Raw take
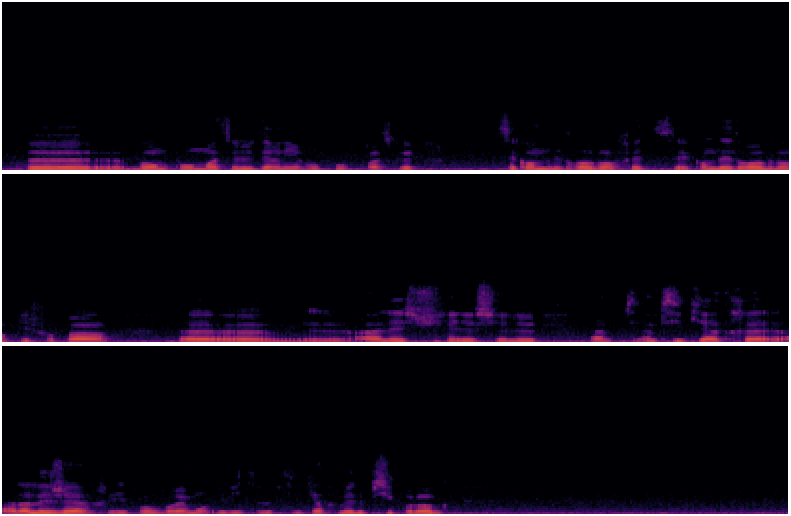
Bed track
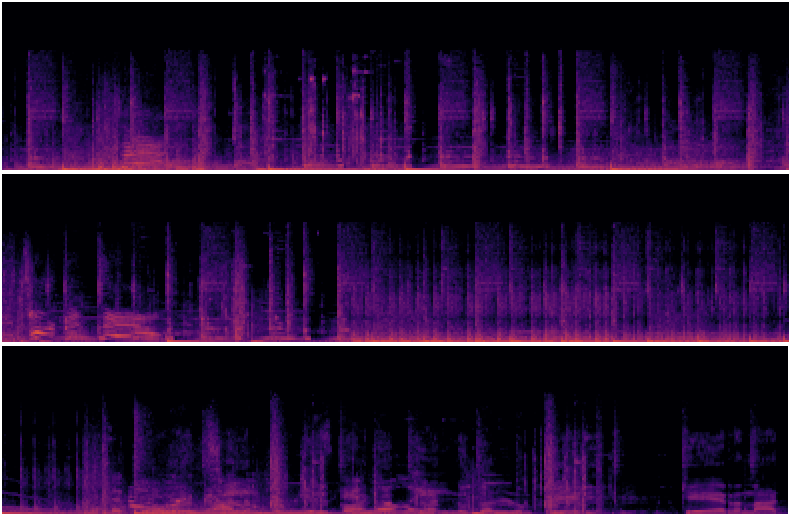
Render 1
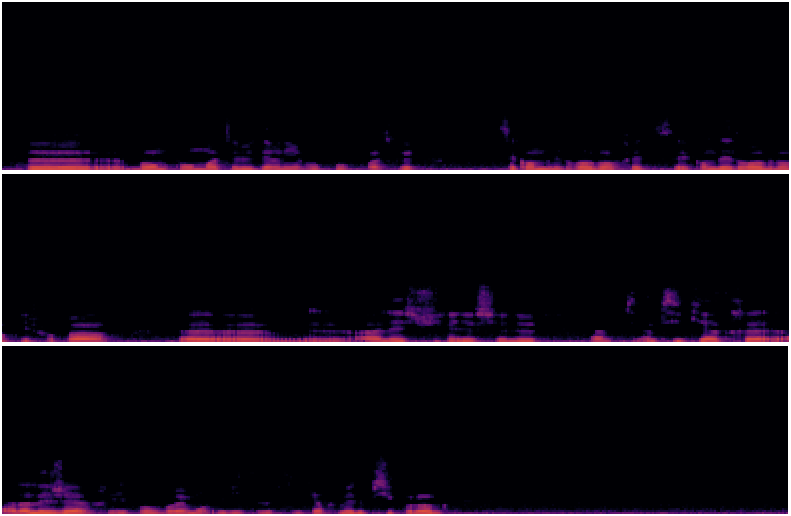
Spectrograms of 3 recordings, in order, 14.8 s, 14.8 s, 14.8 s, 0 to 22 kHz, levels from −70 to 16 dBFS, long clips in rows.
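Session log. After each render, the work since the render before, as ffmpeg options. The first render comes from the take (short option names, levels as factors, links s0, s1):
-af "afftdn=nr=7:nf=-46"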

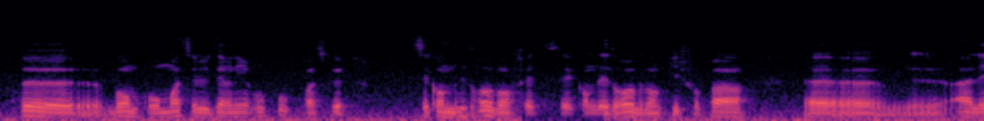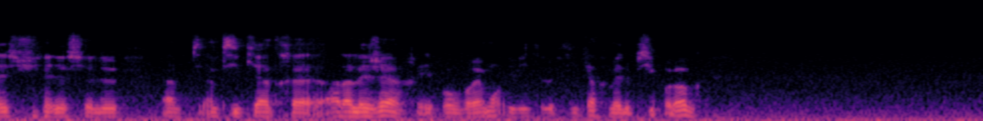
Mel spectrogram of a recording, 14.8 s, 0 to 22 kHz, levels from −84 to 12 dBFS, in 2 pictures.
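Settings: -filter_complex "[0:a]asettb=1/sr,asplit=3[s0][s1][s2];[s0]atrim=end=3.914[s3];[s1]atrim=start=3.91:end=4.53,asetpts=PTS-STARTPTS,afade=t=in:d=0.004:c=qsin,afade=t=out:st=0.616:d=0.004:c=qsin,acrossover=split=260 4500:gain=0.0891 1 0.0891[s4][s5][s6];[s4][s5][s6]amix=inputs=3:normalize=0[s7];[s2]atrim=start=4.526[s8];[s3][s7]acrossfade=d=0.004:c1=hsin:c2=qsin[s9];[s9][s8]acrossfade=d=0.004:c1=qsin:c2=hsin,asettb=1/sr,asplit=3[s10][s11][s12];[s10]atrim=end=8.804[s13];[s11]atrim=start=8.8:end=9.82,asetpts=PTS-STARTPTS,afade=t=in:d=0.004:c=qsin,afade=t=out:st=1.016:d=0.004:c=qsin,aemphasis=mode=production:type=50fm[s14];[s12]atrim=start=9.816[s15];[s13][s14]acrossfade=d=0.004:c1=hsin:c2=qsin[s16];[s16][s15]acrossfade=d=0.004:c1=qsin:c2=hsin"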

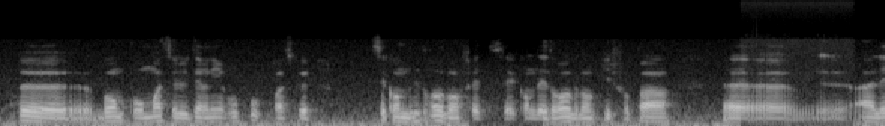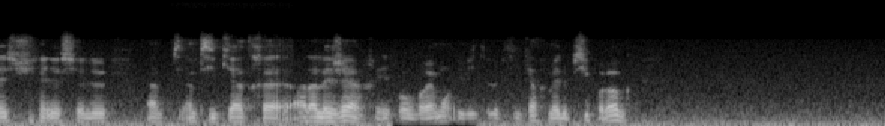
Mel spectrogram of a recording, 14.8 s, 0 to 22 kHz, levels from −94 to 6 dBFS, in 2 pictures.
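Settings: -filter_complex "[0:a]asettb=1/sr,asplit=3[s0][s1][s2];[s0]atrim=end=6.174[s3];[s1]atrim=start=6.17:end=7.12,asetpts=PTS-STARTPTS,afade=t=in:d=0.004:c=qsin,afade=t=out:st=0.946:d=0.004:c=qsin,aemphasis=mode=production:type=riaa[s4];[s2]atrim=start=7.116[s5];[s3][s4]acrossfade=d=0.004:c1=hsin:c2=qsin[s6];[s6][s5]acrossfade=d=0.004:c1=qsin:c2=hsin,asettb=1/sr,asplit=3[s7][s8][s9];[s7]atrim=end=10.644[s10];[s8]atrim=start=10.64:end=11.35,asetpts=PTS-STARTPTS,afade=t=in:d=0.004:c=qsin,afade=t=out:st=0.706:d=0.004:c=qsin,highpass=f=150:w=0.5412,highpass=f=150:w=1.3066[s11];[s9]atrim=start=11.346[s12];[s10][s11]acrossfade=d=0.004:c1=hsin:c2=qsin[s13];[s13][s12]acrossfade=d=0.004:c1=qsin:c2=hsin"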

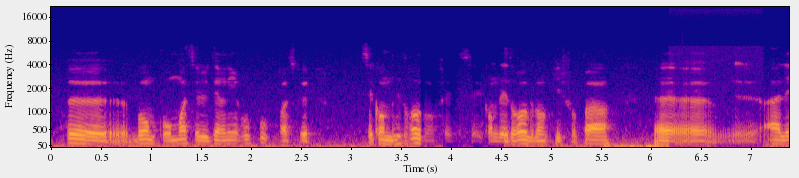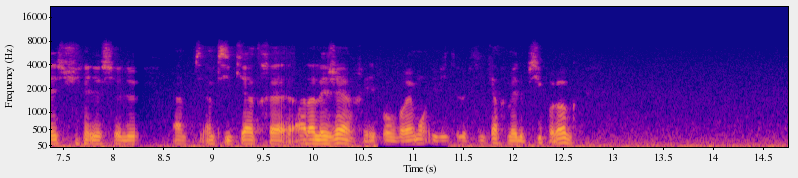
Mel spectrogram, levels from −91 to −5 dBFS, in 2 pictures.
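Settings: -filter_complex "[0:a]asplit=3[s0][s1][s2];[s0]afade=t=out:st=3.68:d=0.02[s3];[s1]acompressor=threshold=0.00562:ratio=3:attack=3.2:release=140:knee=1:detection=peak,afade=t=in:st=3.68:d=0.02,afade=t=out:st=4.28:d=0.02[s4];[s2]afade=t=in:st=4.28:d=0.02[s5];[s3][s4][s5]amix=inputs=3:normalize=0,asettb=1/sr,asplit=3[s6][s7][s8];[s6]atrim=end=5.524[s9];[s7]atrim=start=5.52:end=6.65,asetpts=PTS-STARTPTS,afade=t=in:d=0.004:c=qsin,afade=t=out:st=1.126:d=0.004:c=qsin,lowshelf=f=160:g=10[s10];[s8]atrim=start=6.646[s11];[s9][s10]acrossfade=d=0.004:c1=hsin:c2=qsin[s12];[s12][s11]acrossfade=d=0.004:c1=qsin:c2=hsin,asplit=2[s13][s14];[s13]atrim=end=8.21,asetpts=PTS-STARTPTS,afade=t=out:st=8.206:d=0.004:c=hsin:silence=0.158489[s15];[s14]atrim=start=8.21,asetpts=PTS-STARTPTS,afade=t=in:d=0.59:silence=0.158489[s16];[s15][s16]concat=n=2:v=0:a=1"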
